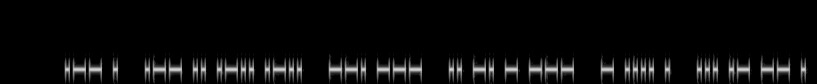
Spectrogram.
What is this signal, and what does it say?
Morse code, heard as a keyed tone, about 30 wpm, 700 Hz. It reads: WE WILL GO INTO THE SAME
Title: Sentences from Top 1000 Words - Review Part 4 - 30wpm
